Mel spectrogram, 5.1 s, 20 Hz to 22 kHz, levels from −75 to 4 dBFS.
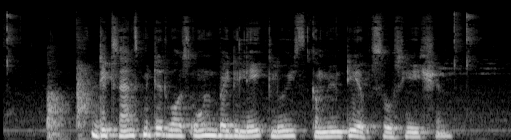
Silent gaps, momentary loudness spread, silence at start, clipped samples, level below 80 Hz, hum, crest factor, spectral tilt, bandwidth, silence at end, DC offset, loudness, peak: none; 14 LU; 0.45 s; under 0.1%; -46 dBFS; none; 12 dB; -8.5 dB/octave; 14.5 kHz; 0.6 s; under 0.1%; -13 LUFS; -2 dBFS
